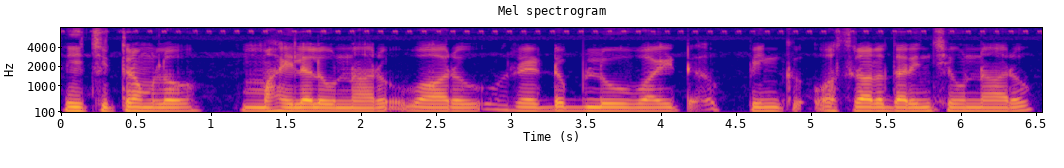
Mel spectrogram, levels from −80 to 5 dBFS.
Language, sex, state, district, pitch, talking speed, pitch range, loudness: Telugu, male, Telangana, Mahabubabad, 130 Hz, 110 wpm, 125-130 Hz, -17 LUFS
